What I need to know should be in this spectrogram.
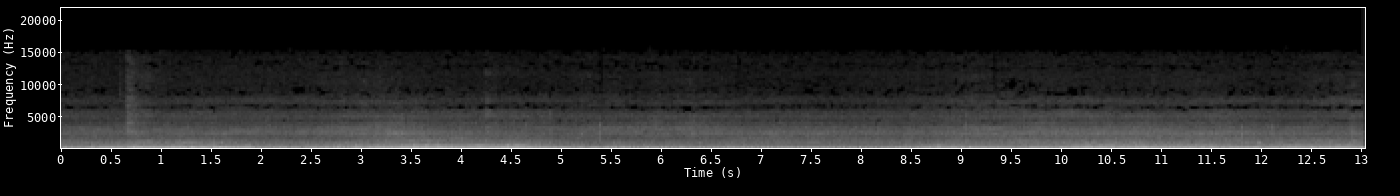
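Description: A scooter engine hums steadily up close.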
